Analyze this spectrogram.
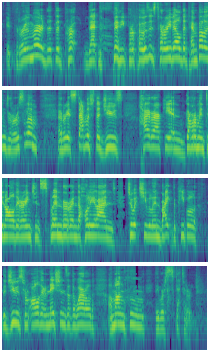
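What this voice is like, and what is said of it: Put-on Scottish accent. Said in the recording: “Can you do a Scottish accent for me? ... That was really good. ... It was really bad. ... Scottish is really hard.”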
